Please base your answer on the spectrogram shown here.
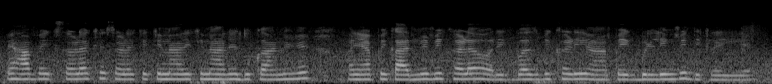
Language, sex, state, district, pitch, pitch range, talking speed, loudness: Hindi, female, Bihar, Sitamarhi, 240 Hz, 230-250 Hz, 250 wpm, -29 LUFS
